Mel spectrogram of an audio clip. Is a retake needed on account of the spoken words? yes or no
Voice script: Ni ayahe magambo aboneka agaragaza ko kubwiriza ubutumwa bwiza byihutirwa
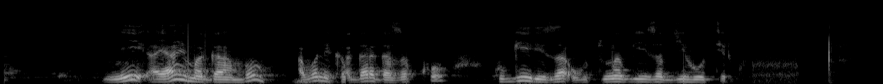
no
